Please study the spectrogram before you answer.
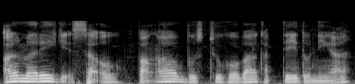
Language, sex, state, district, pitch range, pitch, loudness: Garo, male, Meghalaya, West Garo Hills, 95-120 Hz, 105 Hz, -16 LUFS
